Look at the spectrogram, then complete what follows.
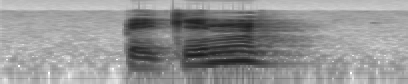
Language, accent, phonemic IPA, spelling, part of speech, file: German, Austria, /bəˈɡɪn/, Beginn, noun, De-at-Beginn.ogg
- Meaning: start, beginning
